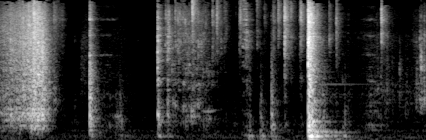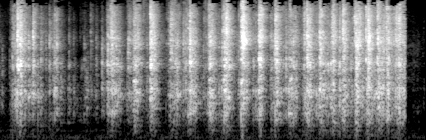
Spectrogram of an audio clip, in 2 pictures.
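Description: Ice being shaken hard in a metal tin-on-tin Boston shaker: a fast, even run of rattling strokes, about seven a second, starting about four and a half seconds in. Just before it, a single sharp knock as the two tins are pressed together.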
